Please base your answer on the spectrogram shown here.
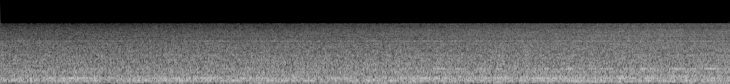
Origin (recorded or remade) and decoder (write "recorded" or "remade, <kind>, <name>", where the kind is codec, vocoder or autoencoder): recorded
